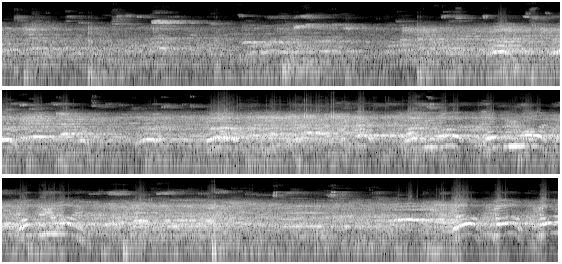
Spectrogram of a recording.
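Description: Basketballs bouncing on the hardwood floor of a gym, with many short knocks and indistinct voices around them.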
